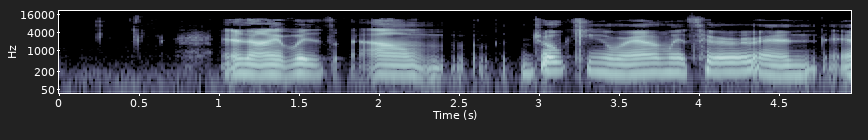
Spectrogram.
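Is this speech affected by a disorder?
Yes: cerebral palsy; could not speak or move as child.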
